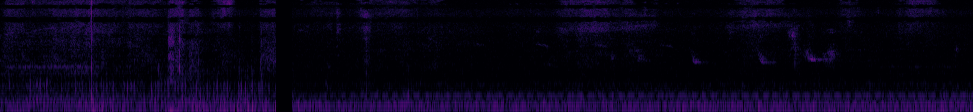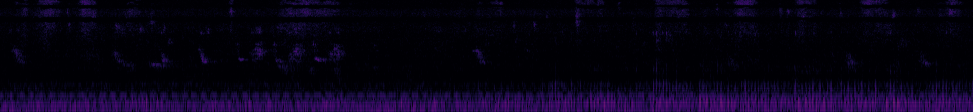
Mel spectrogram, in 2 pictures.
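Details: Seal Point Ragdoll kitten named Shadow purrs as it is petted, an affectionate moment; a continuous low throbbing hum holds for the whole stretch, broken only by a brief silent cut, with faint light chirpy sounds above.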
